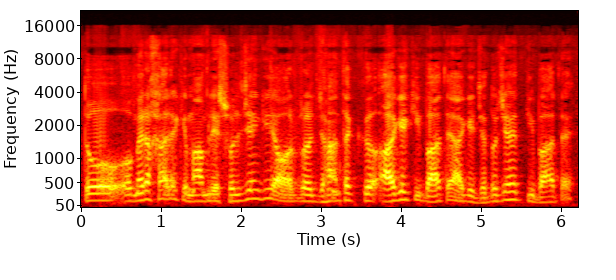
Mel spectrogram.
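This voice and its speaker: Gravelly-voiced man, calm political guest. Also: mid-range voice. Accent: Pakistani Urdu. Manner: calm, hesitant with frequent fillers. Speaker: political party spokesman guest. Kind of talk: measured political commentary.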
